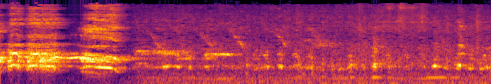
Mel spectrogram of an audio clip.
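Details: Rooster in a yard gives a strained, harmonic crow of just over a second, after which quieter broken clucks and rustling continue against a faint hum.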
